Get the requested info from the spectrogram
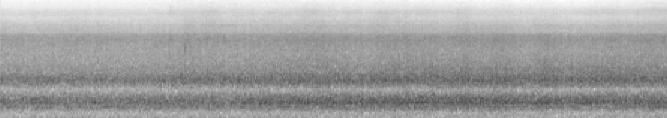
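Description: Steady rushing hiss of a train rolling slowly through a station, heard from on board, growing a little louder about halfway through.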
